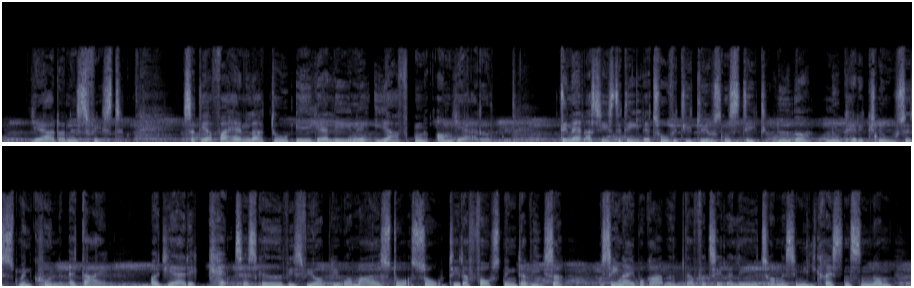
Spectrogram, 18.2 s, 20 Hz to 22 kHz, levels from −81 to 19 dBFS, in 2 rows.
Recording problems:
voice in the background; noticeable; throughout; 10 dB below the speech

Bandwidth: 14.5 kHz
